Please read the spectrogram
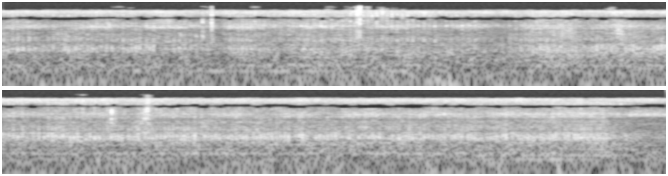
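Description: Steady low rumble of road traffic, swelling in the second half as a vehicle passes, with a few faint clicks.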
